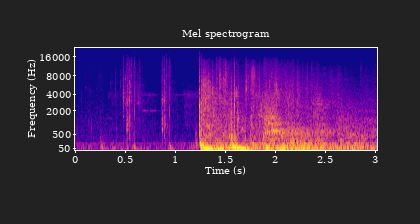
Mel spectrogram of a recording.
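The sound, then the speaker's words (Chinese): After about a second of near quiet with a few faint clicks, a C4 charge detonates in a sudden, loud blast, followed by a sustained, heavy roaring rumble that carries on to the end. “因為你咪要炸呢個。 係咯。 呢個係 C4。”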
